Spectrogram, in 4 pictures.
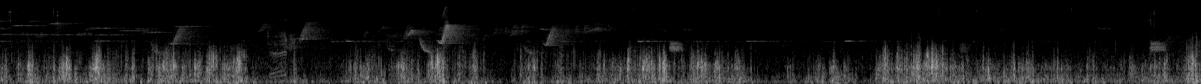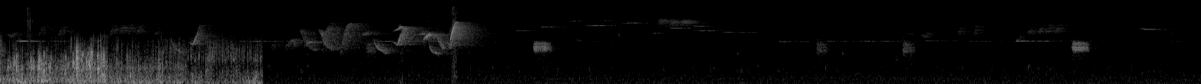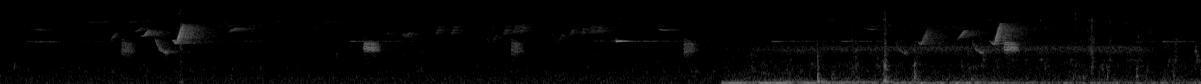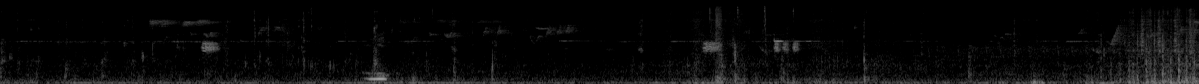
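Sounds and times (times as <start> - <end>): birds chirping and calling: 0.0 - 14.6, 31.3 - 48.0
low hum: 31.2 - 42.9.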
